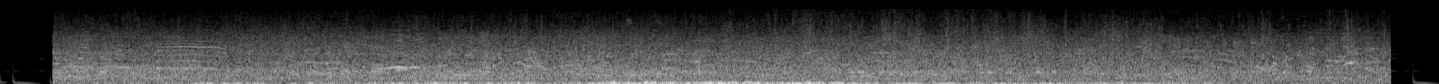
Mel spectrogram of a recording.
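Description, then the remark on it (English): Steady sloshing and splashing of tourists wading through knee-deep flood water in Venice, with a continuous watery churn and low rumble, overlaid by a background murmur of crowd chatter. “Venice is flooding again. Watch tourists wade through knee-deep water.”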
